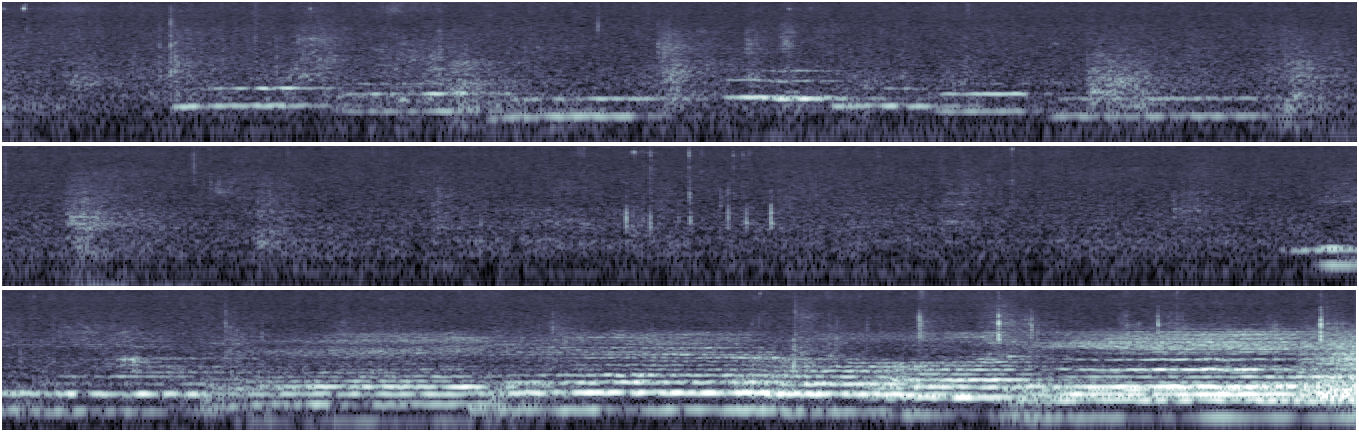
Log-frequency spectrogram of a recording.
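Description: A choir sings a slow hymn in a large echoing hall, swelling louder toward the end.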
